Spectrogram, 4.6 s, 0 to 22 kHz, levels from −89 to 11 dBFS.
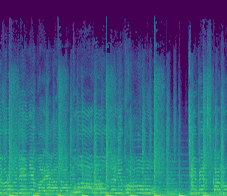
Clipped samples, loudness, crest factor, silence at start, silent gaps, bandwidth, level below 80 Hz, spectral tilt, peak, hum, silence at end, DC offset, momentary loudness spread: under 0.1%; -11 LUFS; 10 dB; 0 s; none; 16.5 kHz; -14 dBFS; -4 dB/octave; 0 dBFS; none; 0 s; under 0.1%; 3 LU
